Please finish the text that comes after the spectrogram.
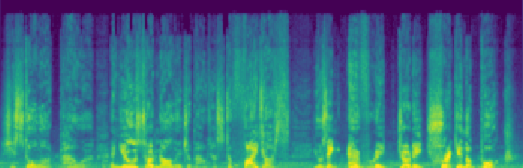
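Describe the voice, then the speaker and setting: An actor playing a savage, fanatical wolf-like raider in a video game, with a snarling, theatrical delivery. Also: male voice, sits high, sing-song, faint music behind, heavily acted. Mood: bitter, outraged. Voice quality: heavily gravelly, snarling. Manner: slow, theatrical, swinging into shouts. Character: savage wolfish raider, bloodthirsty, fanatical servant of his lord. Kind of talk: dramatic video game voice acting.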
